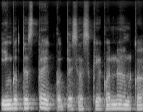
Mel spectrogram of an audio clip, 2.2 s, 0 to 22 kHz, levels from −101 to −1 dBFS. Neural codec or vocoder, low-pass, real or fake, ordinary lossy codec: codec, 44.1 kHz, 2.6 kbps, SNAC; none; fake; none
